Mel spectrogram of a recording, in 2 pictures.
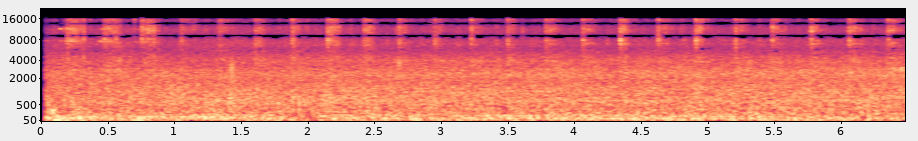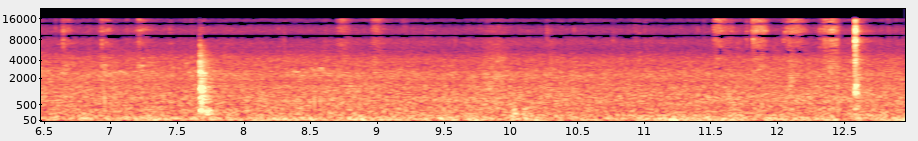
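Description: Steady faint hiss with scattered light ticks, and one short, sharp knock about two-thirds of the way through.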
